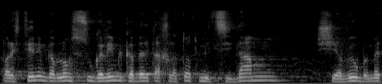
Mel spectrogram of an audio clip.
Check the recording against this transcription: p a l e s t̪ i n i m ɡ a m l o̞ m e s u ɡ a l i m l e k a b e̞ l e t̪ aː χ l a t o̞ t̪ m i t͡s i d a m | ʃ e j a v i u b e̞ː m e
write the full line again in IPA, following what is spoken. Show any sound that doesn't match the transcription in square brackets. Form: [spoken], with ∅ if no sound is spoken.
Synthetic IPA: p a l e s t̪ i n i m ɡ a m l o̞ m e s u ɡ a l i m l e k a b e̞ l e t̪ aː χ l a t o̞ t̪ m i t͡s i d a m | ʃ e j a v i u b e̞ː m e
